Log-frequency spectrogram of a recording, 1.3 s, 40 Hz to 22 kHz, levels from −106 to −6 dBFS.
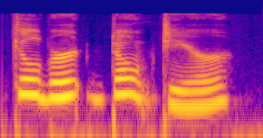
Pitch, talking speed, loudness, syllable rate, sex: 235 Hz, 135 wpm, -16 LUFS, 3.7 syllables/s, female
